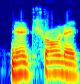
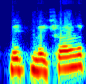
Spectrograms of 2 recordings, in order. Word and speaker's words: Natrona: Nrona County. I can't pronounce that. Natrona County. Yeah. Natrona.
